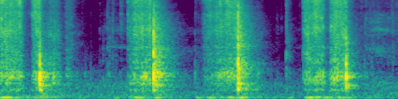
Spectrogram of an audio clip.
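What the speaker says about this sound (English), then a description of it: "And then I start to slice it up" A knife slices through cabbage for a Ghanaian three-vegetable stew, giving four crisp chopping strokes spaced about a second apart, each with a short crunchy rasp, close and fairly loud with no talking.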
